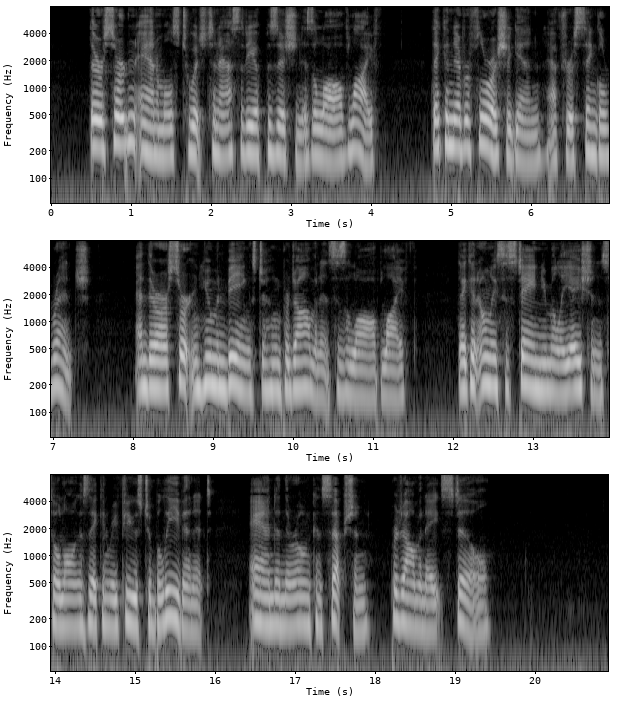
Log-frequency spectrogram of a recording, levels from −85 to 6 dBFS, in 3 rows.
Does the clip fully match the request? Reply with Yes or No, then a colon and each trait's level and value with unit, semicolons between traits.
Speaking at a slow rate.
No: average, 165 wpm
